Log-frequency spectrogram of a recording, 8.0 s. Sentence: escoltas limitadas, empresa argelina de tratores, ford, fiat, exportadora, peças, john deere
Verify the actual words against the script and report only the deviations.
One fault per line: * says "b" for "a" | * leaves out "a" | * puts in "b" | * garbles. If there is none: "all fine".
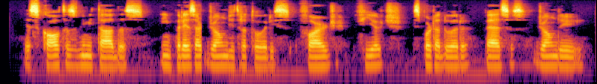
* says "john" for "argelina"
